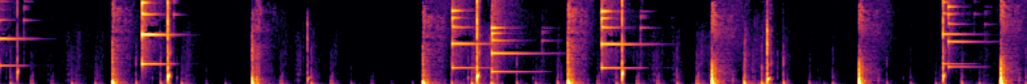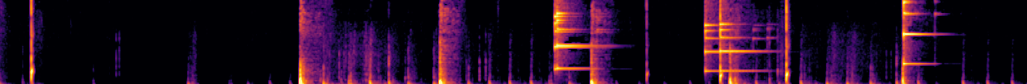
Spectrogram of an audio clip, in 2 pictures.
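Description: Short high pops sound as small items are picked up.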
